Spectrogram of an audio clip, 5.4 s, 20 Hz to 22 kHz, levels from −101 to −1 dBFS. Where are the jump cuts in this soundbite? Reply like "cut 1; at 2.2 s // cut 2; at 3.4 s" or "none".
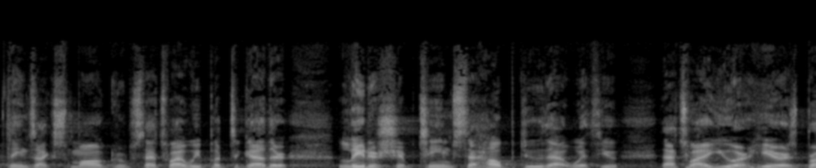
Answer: none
